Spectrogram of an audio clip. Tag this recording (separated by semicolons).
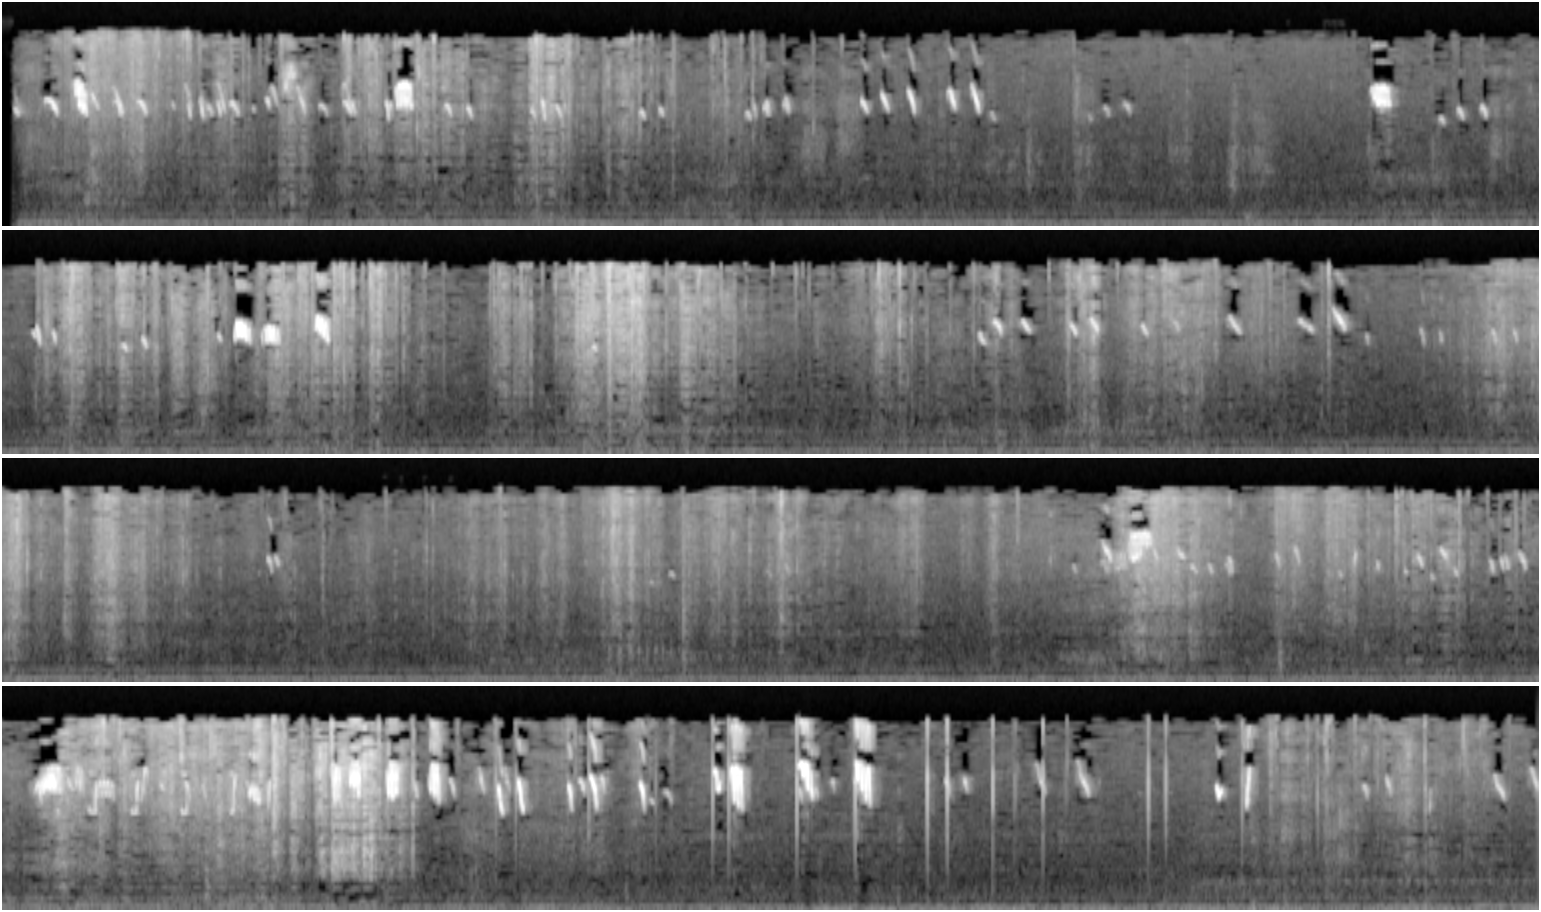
peeping; chirping; peep; chicken; chirp; chick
